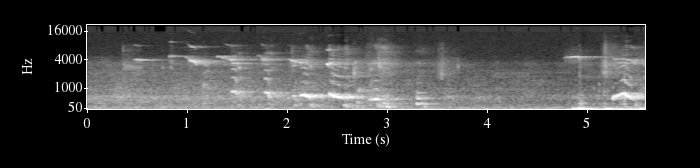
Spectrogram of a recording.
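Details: Female American Pit Bull Terrier whining to get on a treadmill; a few soft, wavering high whines around the middle, then a louder whine near the end, over a quiet room background.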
